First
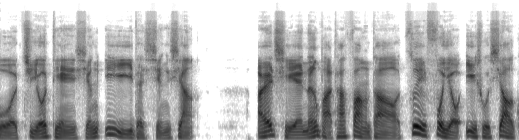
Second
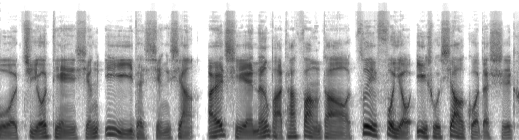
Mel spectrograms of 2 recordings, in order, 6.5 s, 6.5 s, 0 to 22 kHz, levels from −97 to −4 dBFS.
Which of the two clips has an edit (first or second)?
second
